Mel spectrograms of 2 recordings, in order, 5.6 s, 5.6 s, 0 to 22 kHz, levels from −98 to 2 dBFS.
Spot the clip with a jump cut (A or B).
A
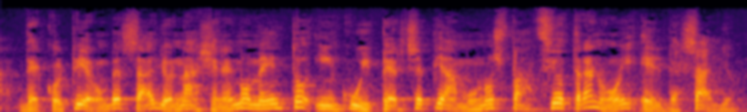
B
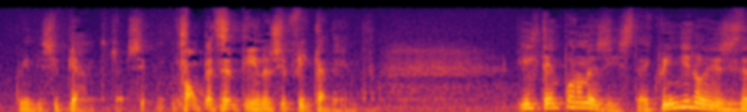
B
